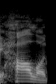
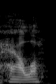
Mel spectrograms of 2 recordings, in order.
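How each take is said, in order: First: Holla with a broad ah; other pronunciation. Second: Halla with a short a as in "pal"; local pronunciation. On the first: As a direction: say holla as "HAH-luh". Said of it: "You say holla, don't you?". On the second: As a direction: say halla as "HAL-uh". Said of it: "Instead of halla". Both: Shown as a demonstration.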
